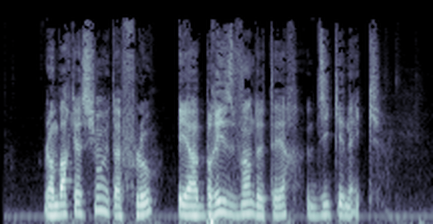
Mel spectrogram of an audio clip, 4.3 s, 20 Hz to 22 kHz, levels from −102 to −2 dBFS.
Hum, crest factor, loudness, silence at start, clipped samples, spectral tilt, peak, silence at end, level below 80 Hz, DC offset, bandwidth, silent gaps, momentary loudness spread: none; 18 dB; -21 LUFS; 0.45 s; under 0.1%; -6 dB/octave; -2 dBFS; 0.1 s; -34 dBFS; under 0.1%; 16 kHz; none; 11 LU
